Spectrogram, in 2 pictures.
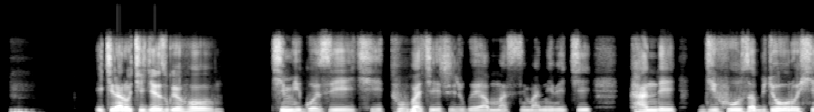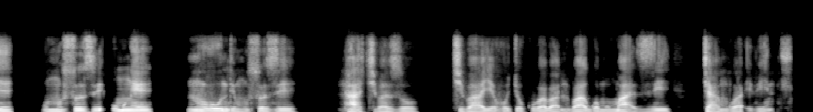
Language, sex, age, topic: Kinyarwanda, male, 25-35, government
